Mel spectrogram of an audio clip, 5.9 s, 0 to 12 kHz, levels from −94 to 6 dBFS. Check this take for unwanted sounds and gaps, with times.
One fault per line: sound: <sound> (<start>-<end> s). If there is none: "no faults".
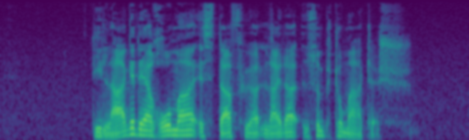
no faults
